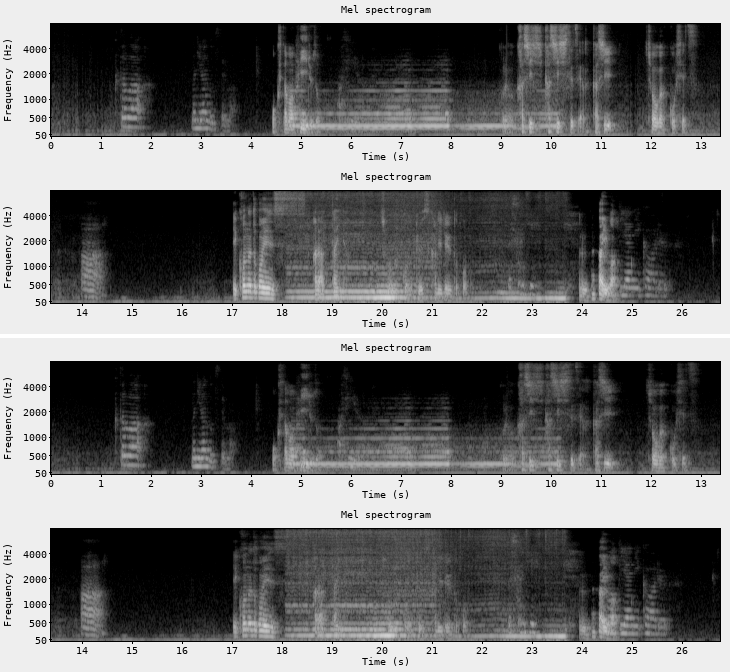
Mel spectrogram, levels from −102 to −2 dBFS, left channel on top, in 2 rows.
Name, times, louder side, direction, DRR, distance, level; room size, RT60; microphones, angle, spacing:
voice 1, 1.4-2.0 2.8-3.6 5.7-6.3 14.0-14.5 22.5-23.1 23.6-24.0 24.5-25.7, right 3 dB, 30° right, 0.4 m, -46 dB
voice 2, 4.6-5.4 9.0-11.3 11.9-12.7 17.0-18.2 18.6-19.3 20.0-21.7 23.9-24.7, left 5 dB, 90° left, 0.3 m, -34 dB
sound 1, 4.7-10.2, left 2 dB, 35° left, 0.5 m, -38 dB
sound 2, 18.1-23.7, left 2 dB, 65° right, 0.7 m, -33 dB
4.1 x 2.1 x 2.5 m
head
